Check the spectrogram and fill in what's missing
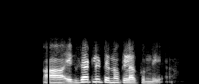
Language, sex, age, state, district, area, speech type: Telugu, male, 18-30, Telangana, Karimnagar, urban, conversation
